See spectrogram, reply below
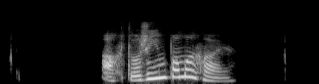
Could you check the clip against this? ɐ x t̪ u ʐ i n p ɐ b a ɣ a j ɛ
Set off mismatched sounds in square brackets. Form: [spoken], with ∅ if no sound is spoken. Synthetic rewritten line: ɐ x t̪ [ɔ] ʐ i [m] p ɐ [m] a ɣ a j ɛ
